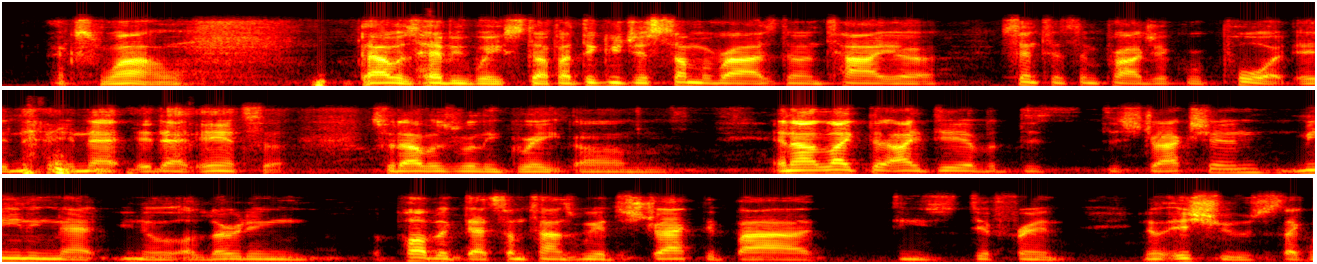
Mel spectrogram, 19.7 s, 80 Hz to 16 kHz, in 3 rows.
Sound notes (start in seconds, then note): 6.2 chuckles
